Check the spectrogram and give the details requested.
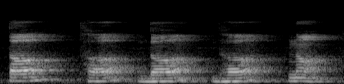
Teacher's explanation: त वर्ग में अपने जीभ को हम दांत पे स्पर्श करवाते हैं। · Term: दंत्य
